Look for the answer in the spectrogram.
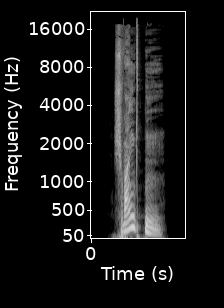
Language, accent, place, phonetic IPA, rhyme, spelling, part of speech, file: German, Germany, Berlin, [ˈʃvaŋktn̩], -aŋktn̩, schwankten, verb, De-schwankten.ogg
- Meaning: inflection of schwanken: 1. first/third-person plural preterite 2. first/third-person plural subjunctive II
